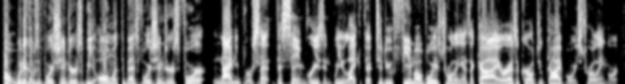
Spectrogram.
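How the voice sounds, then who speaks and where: A man hosting a casual software walkthrough, explaining things in an informal, loosely rambling way. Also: medium pitch, fairly quick, few pauses, no echo. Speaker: host reviewing voice changer software.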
